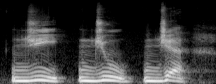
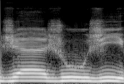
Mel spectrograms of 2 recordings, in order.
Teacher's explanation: الجيم دائما مخرجه مقفل، احتكاك بسيط بين وسط اللسان ووسط الحنك الأعلى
